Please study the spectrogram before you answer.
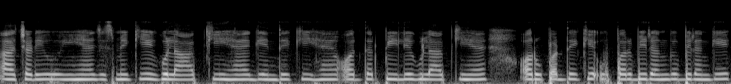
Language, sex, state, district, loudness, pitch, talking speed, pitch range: Hindi, female, Chhattisgarh, Korba, -20 LUFS, 235 Hz, 205 wpm, 230-240 Hz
